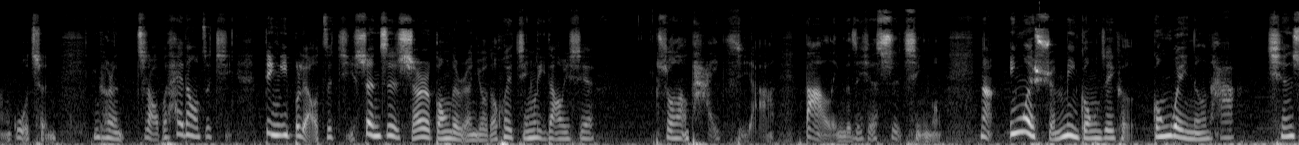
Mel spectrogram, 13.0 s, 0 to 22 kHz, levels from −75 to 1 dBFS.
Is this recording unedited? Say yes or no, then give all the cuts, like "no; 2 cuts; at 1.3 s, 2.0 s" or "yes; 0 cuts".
no; 1 cut; at 6.4 s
